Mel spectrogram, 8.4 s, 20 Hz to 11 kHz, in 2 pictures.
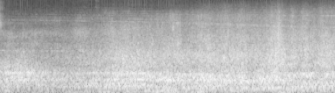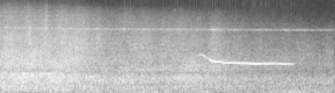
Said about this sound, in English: listen for the whistle that you could hear from the E2, the A220s as well.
